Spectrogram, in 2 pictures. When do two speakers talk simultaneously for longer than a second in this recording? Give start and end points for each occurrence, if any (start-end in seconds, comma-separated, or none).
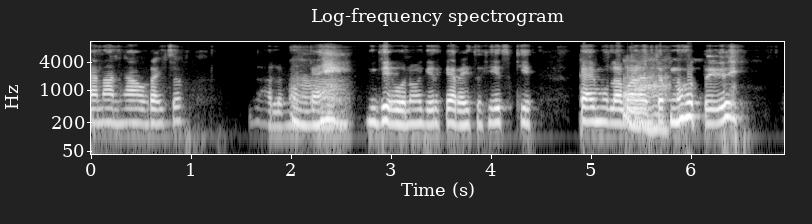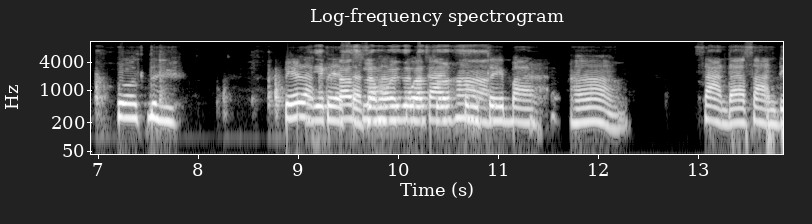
9.5-10.9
